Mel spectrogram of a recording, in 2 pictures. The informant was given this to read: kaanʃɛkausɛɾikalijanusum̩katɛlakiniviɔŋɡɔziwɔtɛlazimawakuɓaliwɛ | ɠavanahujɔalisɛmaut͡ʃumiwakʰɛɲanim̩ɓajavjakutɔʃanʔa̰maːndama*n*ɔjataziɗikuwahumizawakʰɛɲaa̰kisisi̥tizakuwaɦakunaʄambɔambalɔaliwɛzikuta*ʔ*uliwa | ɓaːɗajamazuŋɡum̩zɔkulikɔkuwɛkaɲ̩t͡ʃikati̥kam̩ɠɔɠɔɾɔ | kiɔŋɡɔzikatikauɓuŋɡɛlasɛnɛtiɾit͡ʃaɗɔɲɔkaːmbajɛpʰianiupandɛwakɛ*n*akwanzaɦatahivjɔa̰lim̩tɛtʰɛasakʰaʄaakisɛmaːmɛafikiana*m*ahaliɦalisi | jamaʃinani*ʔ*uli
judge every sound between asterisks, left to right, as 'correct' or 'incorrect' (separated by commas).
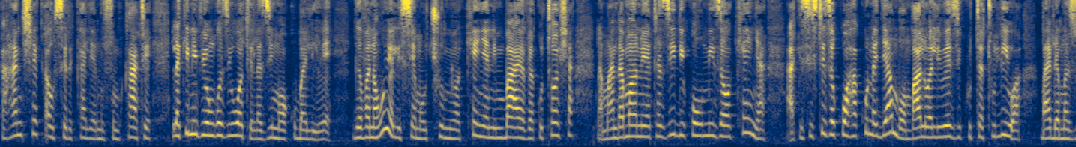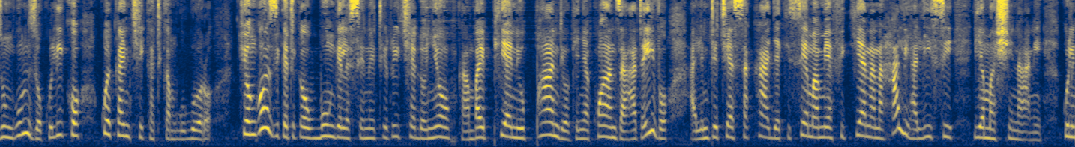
correct, incorrect, incorrect, incorrect, incorrect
